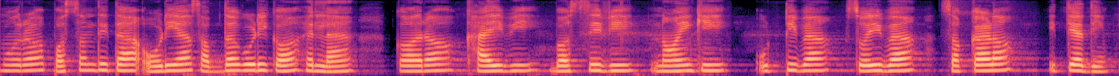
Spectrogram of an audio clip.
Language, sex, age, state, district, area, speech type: Odia, female, 18-30, Odisha, Dhenkanal, rural, spontaneous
